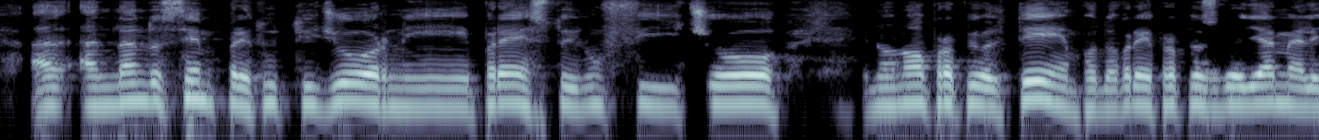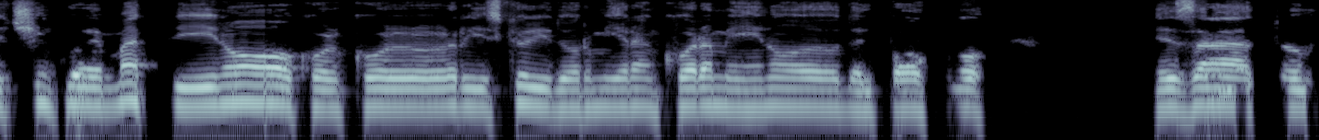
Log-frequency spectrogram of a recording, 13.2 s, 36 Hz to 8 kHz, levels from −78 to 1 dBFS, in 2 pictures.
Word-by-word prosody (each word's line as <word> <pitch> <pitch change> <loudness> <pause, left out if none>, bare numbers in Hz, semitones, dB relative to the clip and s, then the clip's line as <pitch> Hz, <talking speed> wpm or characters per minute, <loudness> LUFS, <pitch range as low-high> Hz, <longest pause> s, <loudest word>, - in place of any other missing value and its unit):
a 135 0 -2
andando 160 +4 0
sempre 155 -4 +1
tutti 150 +1 -7
i - - -4
giorni 135 -3 +1
presto 145 -3 +1
in 135 0 -4
ufficio, 145 -1 +2 0.4
non 135 +2 -5
ho 150 +1 +3
proprio 150 -1 +2
il 130 - 0
tempo. 155 -8 +3
Dovrei 135 +2 0
proprio 145 +1 -1
svegliarmi 145 +2 +1
alle 135 -1 -1
5 145 0 0
del 135 - 0
mattino 150 -2 +2
col 125 -2 -4
col 130 0 0
rischio 130 +3 -2
di 135 -2 -1
dormire 125 +1 -4
ancora 135 +2 -1
meno 130 -1 -3
del 120 -1 -6
poco 120 +1 -3 0.8
esatto. 130 0 0
135 Hz, 140 wpm, -23 LUFS, 130-145 Hz, 0.8 s, ho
